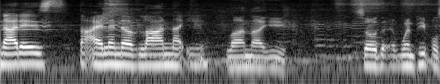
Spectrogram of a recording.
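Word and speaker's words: Lānaʻi: You're looking at Lanai. Lanai. Very important. Lanai. Yep. So you have your lanai, which is your Lanai, balcony yeah. or your veranda. Okay. And that is the island of Lanai.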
